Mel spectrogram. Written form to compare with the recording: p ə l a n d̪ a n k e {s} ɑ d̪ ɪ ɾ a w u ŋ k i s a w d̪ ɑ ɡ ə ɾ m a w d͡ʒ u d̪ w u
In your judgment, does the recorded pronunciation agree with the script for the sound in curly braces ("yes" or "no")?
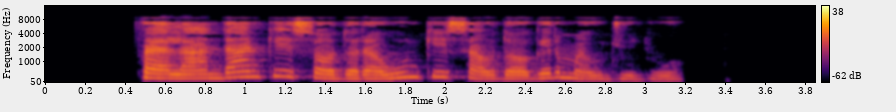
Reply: yes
